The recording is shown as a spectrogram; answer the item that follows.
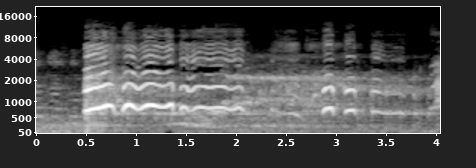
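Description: A loud, high-pitched wavering wail starts suddenly about half a second in and lasts about a second and a half. Two short, quieter wavering cries follow near the three-second mark.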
